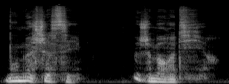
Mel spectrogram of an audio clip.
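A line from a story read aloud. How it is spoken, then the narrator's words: Murmured. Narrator (French): murmura-t-il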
